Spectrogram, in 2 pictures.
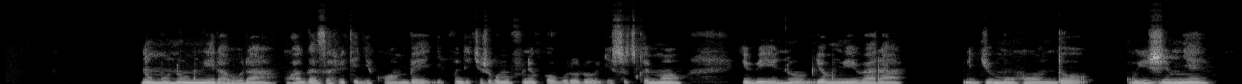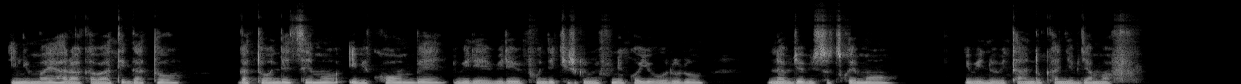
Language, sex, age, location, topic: Kinyarwanda, female, 36-49, Kigali, health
